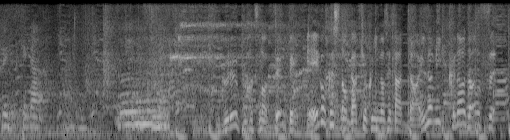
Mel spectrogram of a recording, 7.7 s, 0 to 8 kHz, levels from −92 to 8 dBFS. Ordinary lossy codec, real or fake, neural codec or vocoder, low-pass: none; fake; vocoder, 44.1 kHz, 128 mel bands, Pupu-Vocoder; 7.2 kHz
